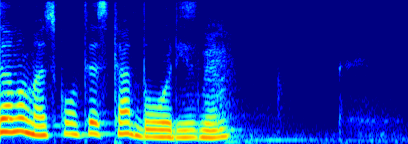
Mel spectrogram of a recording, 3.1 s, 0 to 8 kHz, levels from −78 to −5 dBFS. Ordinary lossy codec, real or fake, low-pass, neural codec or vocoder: none; fake; none; codec, 16 kHz, 0.5 kbps, X-Codec, HuBERT features, trained on balanced general audio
